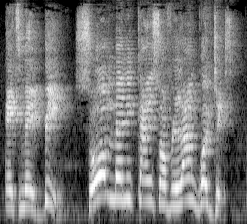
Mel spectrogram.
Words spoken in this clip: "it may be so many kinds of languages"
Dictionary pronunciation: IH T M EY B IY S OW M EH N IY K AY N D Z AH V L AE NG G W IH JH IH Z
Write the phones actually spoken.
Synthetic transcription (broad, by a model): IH T M EY B IY S OW M EH N IY K AY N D S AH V L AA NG G W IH JH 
